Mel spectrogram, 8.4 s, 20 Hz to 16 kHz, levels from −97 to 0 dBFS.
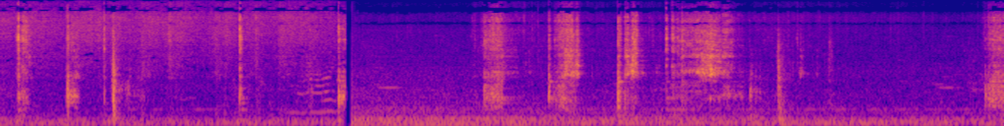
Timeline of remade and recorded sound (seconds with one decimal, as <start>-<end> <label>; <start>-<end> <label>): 0.0-8.4 recorded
